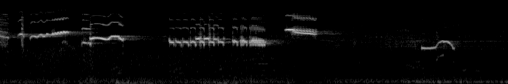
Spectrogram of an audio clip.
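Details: Morning song of an Oriental magpie-robin in the long-drawn forest-voice style, used in training: loud, clear whistles and warbled phrases in bursts, then a pause and one soft, looping whistled note.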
